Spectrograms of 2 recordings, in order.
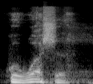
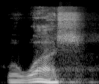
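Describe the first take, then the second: First: The word ends with an extra final vowel. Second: The word ends without a final vowel. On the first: The speaker calls it wrong. "you would be like Quawasha. You like that don't sound that don't roll off the tongue" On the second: The speaker calls it right. "when you drop the A, it's making it kind of easier"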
